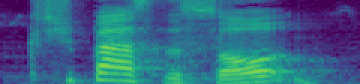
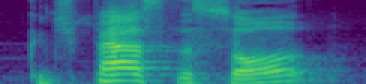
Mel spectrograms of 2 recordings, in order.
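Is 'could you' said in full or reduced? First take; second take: reduced; reduced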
